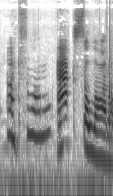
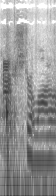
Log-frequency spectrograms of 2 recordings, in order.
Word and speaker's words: axolotl: There's a shark for me, a narwhal, and also in, how do you say this again, Axolotl. I've been calling them Astrolotl.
